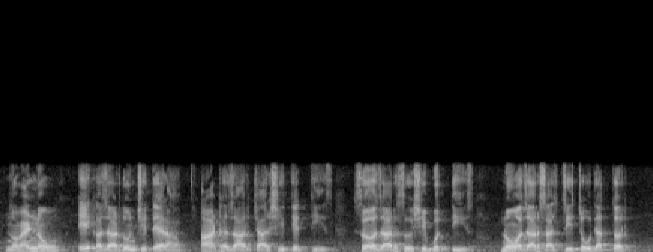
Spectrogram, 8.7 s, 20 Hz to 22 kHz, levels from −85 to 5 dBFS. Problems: constant background noise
